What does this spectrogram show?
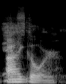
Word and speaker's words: Igor: in the day when Igor Sikorski first built the helicopter was very similar you had to Pedal them with your feet it's pronounced igore this fly this way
